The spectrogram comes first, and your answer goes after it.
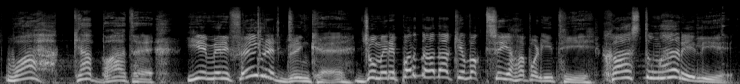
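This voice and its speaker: A man voicing an excitable, boastful, scheming expedition leader in a cartoon dub, gushing and theatrical. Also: high-pitched, a little slow, few pauses, heavily acted. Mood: pleased, flattering. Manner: gushing, theatrical, swinging from fawning to sly. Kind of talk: animated cartoon dubbing.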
